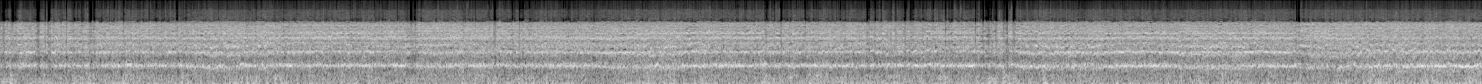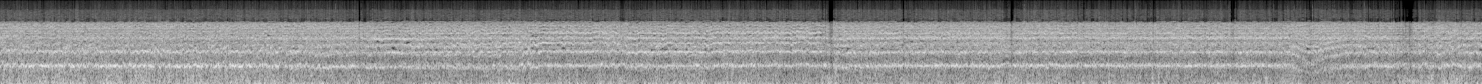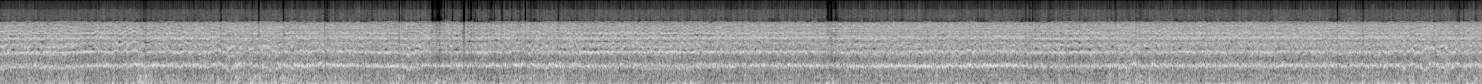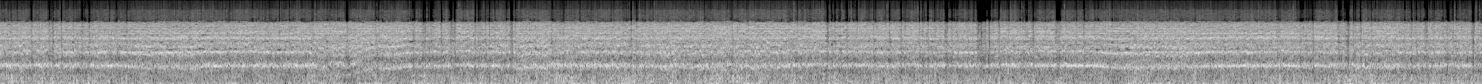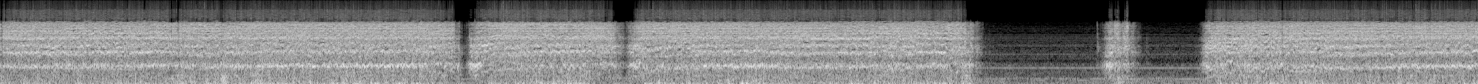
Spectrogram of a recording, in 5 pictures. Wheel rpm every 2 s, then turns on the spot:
240, 230, 230, 220, 240, 220, 210, 200, 200, 210, 220, 230, 230, 220, 220, 220, 230, 230, 220, 220, 230, 230, 230, 210, 210, 220, 230, 230, 230, 220, 210, 180, 120, 190, 110, 30, 190.
none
